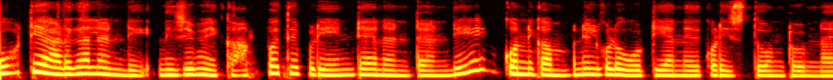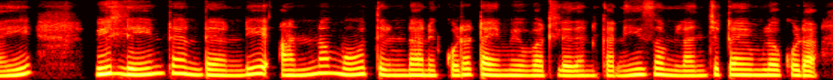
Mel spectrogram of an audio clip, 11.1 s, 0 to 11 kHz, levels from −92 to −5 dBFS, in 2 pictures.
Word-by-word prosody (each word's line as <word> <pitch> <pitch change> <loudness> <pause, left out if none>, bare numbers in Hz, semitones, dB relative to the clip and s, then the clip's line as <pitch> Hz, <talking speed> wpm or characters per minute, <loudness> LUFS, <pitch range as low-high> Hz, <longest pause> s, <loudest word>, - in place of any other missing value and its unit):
OT 315 +5 +3
అడగాలండి. 255 -5 +2 0.2
నిజమే. 235 +1 +2
కాకపోతే 285 +8 -2
ఇప్పుడు 240 -3 -1
ఏంటీ 230 +2 -1
అనంటే 210 -2 -2
అండి, 225 +8 0 0.3
కొన్ని 255 -3 +5
కంపెనీలు 230 +3 0
కూడా 235 -1 +4
ఓటీ 205 +1 -4
అనేది 200 -1 -2
కూడా 210 -1 0
ఇస్తూ 200 0 -6
ఉంటున్నాయి. 190 +2 -2 0.5
వీళ్ళేంటంటే 255 -2 +2
అండి 205 +6 -2 0.2
అన్నము 245 +2 0 0.2
తిండానికి 210 -1 0
కూడా 235 +3 0
టైం 215 -2 +2
ఇవ్వట్లేదండి. 200 0 -3
కనీసం 230 +5 -1
లంచ్ 200 +4 -3
టైంలో 220 -1 +1
కూడా 200 -3 +1
220 Hz, 145 wpm, -23 LUFS, 205-245 Hz, 0.5 s, కొన్ని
